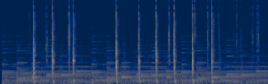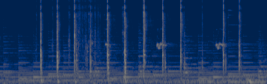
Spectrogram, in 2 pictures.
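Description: Wooden mallet batoning a knife through a piece of wood: sharp knocks two or three a second, pausing for about a second and a half midway, over background music.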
